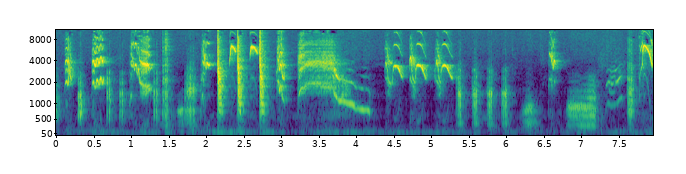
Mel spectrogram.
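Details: Nias hill myna singing energetically: a dense jumble of sharp whistles, clicks and squawks, with a long rasping note that slides downward midway, then more looping whistles and short chattering notes.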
